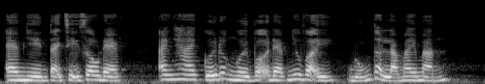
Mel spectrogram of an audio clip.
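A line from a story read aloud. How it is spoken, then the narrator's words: Smiling. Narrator (Vietnamese): Tử Mặc ... mỉm cười nói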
